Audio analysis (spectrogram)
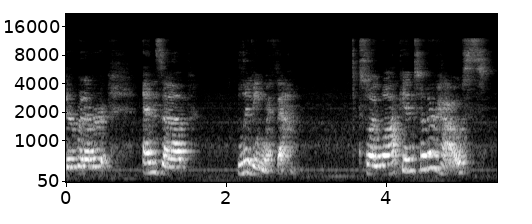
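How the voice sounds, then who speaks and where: A woman's voice: medium pitch, a little mellow. Woman testifying earnestly from an echoey distance. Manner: earnest, measured storytelling. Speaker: podcast guest. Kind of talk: personal testimony in conversation. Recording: echoey room, off-mic.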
